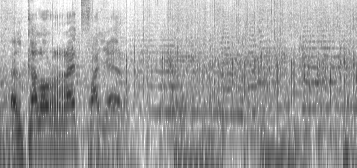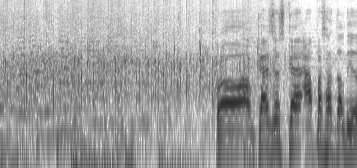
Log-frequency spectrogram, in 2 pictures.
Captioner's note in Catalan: aplaudiments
